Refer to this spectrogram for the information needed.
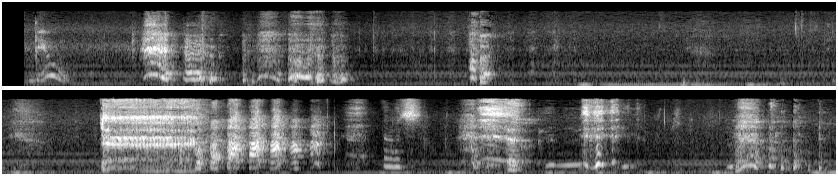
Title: Tiny Girls Burps Like A Monster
